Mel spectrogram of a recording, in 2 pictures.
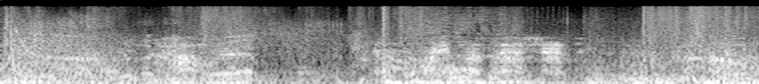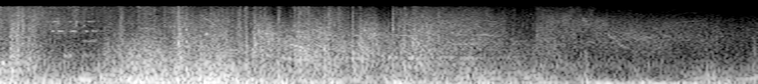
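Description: Lightsabers clash and crackle in a fight.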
